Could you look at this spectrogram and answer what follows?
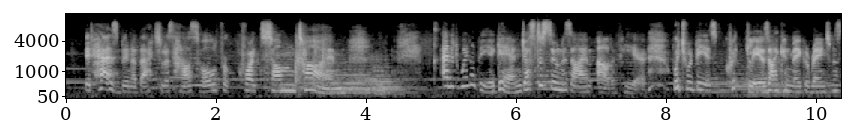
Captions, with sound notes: It has been a bachelor's household for quite some time. (gritting teeth) And it will be again just as soon as I'm out of here... which will be as quickly as I can make arrangements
